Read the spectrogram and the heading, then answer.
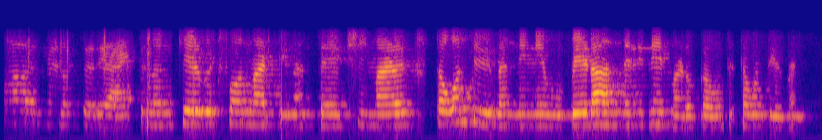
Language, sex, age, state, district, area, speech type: Kannada, female, 18-30, Karnataka, Hassan, rural, conversation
